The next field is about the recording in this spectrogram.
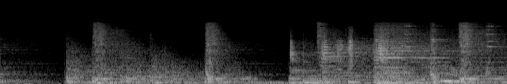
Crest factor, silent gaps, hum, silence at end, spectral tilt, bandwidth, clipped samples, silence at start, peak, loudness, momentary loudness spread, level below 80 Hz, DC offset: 18 dB; none; none; 0 s; -6 dB/octave; 7.6 kHz; under 0.1%; 0 s; -10 dBFS; -29 LUFS; 14 LU; -36 dBFS; 0.2%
